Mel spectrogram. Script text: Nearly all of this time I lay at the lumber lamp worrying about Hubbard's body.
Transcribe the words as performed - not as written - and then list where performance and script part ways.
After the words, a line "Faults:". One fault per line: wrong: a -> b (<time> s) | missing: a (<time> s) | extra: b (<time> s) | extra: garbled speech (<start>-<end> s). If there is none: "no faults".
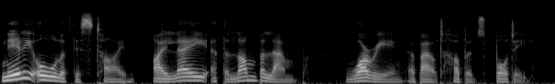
Nearly all of this time I lay at the lumber lamp worrying about Hubbard's body.
Faults:
no faults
